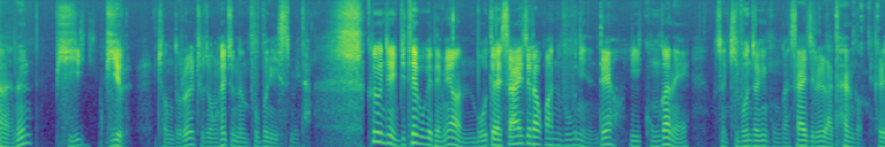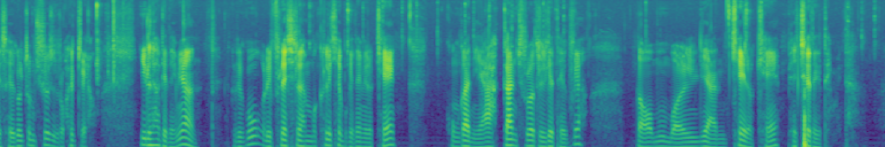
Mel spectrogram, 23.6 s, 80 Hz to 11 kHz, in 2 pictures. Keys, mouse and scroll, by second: 11.2 click, 11.4 click, 15.7 click, 16.5 alt+right click, 17.0 alt+right click, 17.5 alt+click, 18.0 alt+right click, 18.5 alt+middle click, 18.8 alt+click, 19.0 alt+right click, 20.3-21.5 drag, 21.8-23.0 alt+drag, 23.2 alt+right click, 23.5 alt+click.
